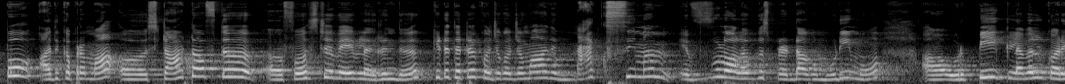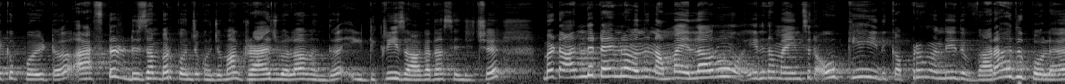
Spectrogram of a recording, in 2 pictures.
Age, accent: 20-39, native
